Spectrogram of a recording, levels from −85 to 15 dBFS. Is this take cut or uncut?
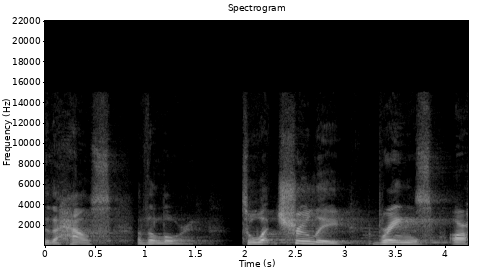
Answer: uncut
